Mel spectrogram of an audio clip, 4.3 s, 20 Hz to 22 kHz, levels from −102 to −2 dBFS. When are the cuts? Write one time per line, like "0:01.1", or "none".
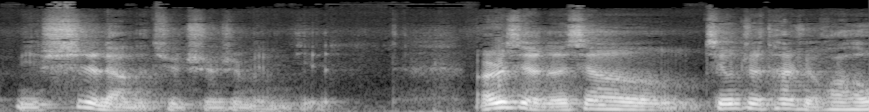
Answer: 0:02.3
